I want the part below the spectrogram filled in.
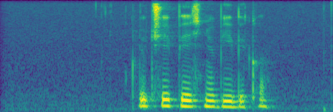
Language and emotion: Russian, neutral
